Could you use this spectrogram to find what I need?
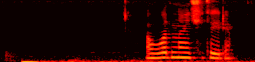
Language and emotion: Russian, neutral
